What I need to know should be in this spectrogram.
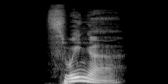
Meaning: swinger
- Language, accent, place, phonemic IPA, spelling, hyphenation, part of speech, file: German, Germany, Berlin, /ˈsvɪŋɐ/, Swinger, Swin‧ger, noun, De-Swinger.ogg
